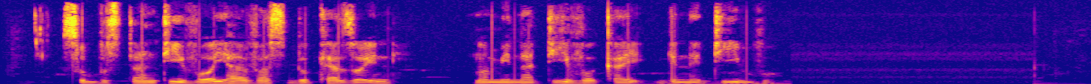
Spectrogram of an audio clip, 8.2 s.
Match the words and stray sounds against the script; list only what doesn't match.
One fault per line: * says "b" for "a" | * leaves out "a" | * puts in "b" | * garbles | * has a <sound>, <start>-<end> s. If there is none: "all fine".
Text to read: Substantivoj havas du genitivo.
* puts in "kazojn nominativo kaj"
